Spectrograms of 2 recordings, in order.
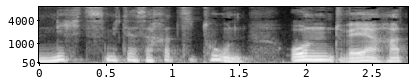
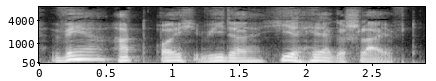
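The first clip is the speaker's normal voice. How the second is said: ordinary delivery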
